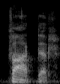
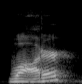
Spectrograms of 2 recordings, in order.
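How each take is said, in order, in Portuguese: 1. Ela é pronunciada com uma pronúncia húngara. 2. Ela é pronunciada com uma pronúncia inglesa. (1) "esse meu amigo húngaro, ele vai falar vater" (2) "dentro dessa bola de pronúncia da palavra water"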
